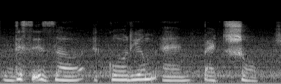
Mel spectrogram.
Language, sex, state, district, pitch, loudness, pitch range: Hindi, female, Himachal Pradesh, Shimla, 205 Hz, -15 LUFS, 190-225 Hz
